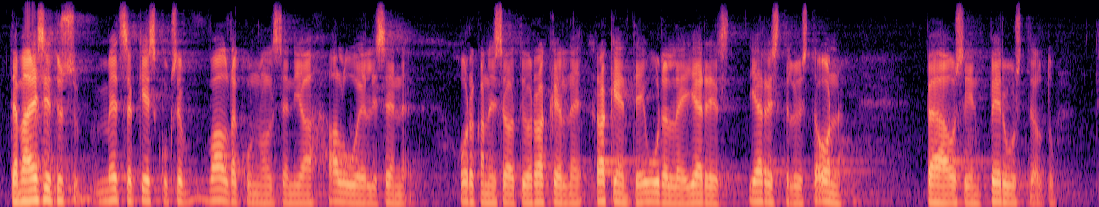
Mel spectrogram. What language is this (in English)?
Finnish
